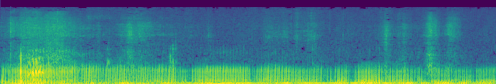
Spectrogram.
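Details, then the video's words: Baby kitten purring steadily, a deep continuous rumbling buzz with faint higher clicks and rustles early on, in a calm indoor setting. "Baby Kitten Purring"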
